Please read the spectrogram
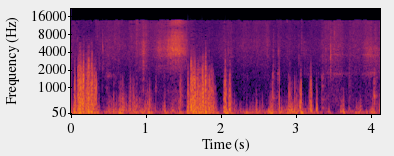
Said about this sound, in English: Is it windy outside? Yes.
